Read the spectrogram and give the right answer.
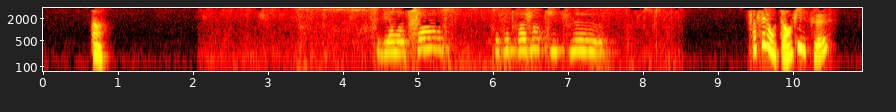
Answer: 3 jours. Ça fait 3 jours qu'il pleut.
